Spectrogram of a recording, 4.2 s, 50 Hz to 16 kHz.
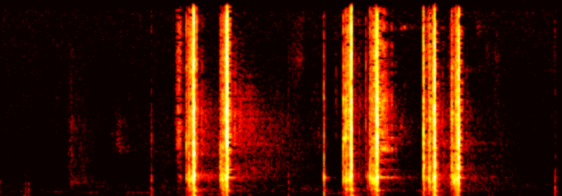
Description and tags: The sound we recorded belongs to a rubberstamp while marking a paper. Was recorded closely with an Edirol R-09 HR portable recorder, in the desk of the upf poblenou library.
